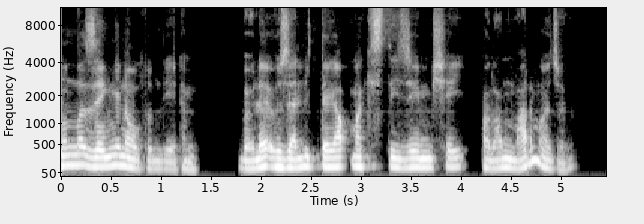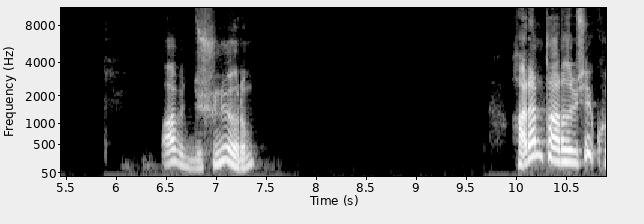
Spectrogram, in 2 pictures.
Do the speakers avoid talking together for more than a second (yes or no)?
yes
